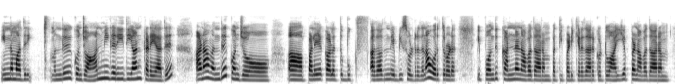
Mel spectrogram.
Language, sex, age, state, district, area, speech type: Tamil, female, 18-30, Tamil Nadu, Tiruppur, urban, spontaneous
